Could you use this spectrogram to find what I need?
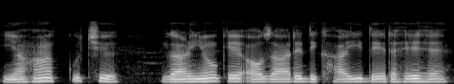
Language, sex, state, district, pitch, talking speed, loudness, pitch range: Hindi, male, Jharkhand, Ranchi, 125 Hz, 120 wpm, -16 LUFS, 120-140 Hz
